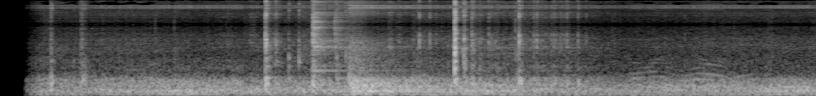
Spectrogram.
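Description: Skateboard wheels rolling on concrete, a steady low rumble, with a handful of sharp clacks, the loudest a little past two seconds in.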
